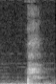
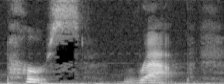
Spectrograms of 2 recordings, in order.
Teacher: the vocal tract is closed completely, but for stops, the airflow is not redirected through the nose. Instead, you get a little bit of air pressure in your mouth, and then it releases, kind of like a small explosion.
